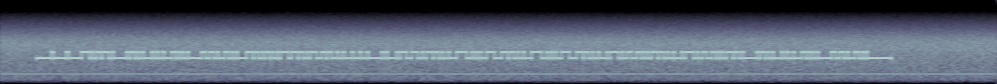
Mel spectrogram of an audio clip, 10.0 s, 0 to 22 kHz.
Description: RTTY (50 baud, 450 Hz shift), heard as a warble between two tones, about 1500 Hz centre, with radio static and a steady whistle near 490 Hz. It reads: DK4IUX DE ZL1XZN 569 569 324 324 DK4IUX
